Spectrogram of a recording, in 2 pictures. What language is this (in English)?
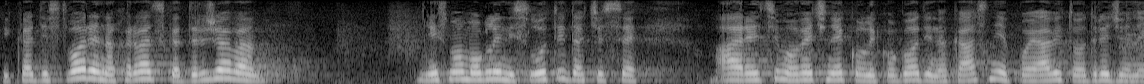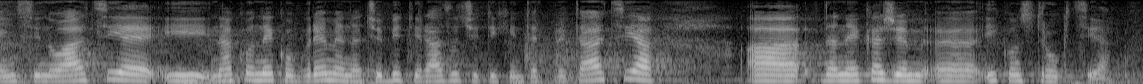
Croatian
